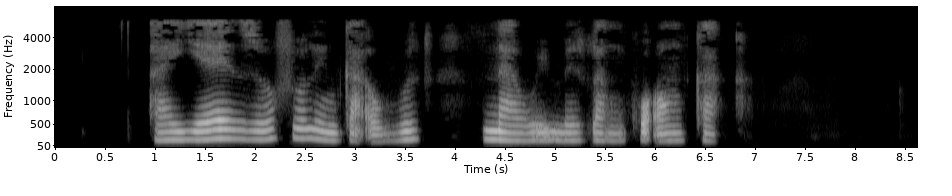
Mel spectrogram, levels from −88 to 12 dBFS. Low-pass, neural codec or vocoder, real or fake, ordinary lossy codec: 7.2 kHz; codec, 24 kHz, 0.5 kbps, DualCodec; fake; MP3, 24 kbps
